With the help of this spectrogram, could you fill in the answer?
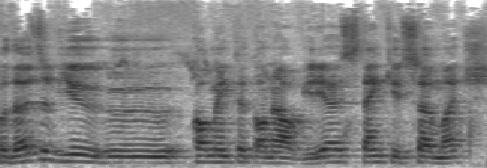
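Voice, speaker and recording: Noticeable background noise and audible room echo surround a man speaking at a fairly quick pace. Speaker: DIY vlogger fixing a camper van. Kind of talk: casual tutorial vlog. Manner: hesitant, many ums.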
